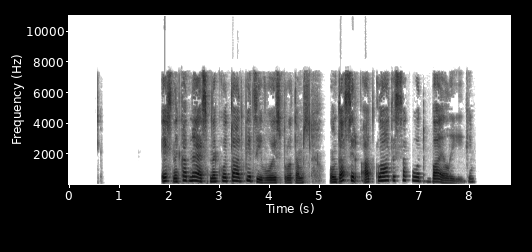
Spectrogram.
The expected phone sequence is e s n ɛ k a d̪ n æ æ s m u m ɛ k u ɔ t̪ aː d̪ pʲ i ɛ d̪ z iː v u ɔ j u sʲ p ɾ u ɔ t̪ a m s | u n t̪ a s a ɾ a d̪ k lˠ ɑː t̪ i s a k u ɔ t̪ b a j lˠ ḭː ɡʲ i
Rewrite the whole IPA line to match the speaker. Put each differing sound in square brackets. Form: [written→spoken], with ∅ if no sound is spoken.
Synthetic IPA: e s n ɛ k a d̪ n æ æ s m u [m→n] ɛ k u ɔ t̪ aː d̪ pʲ i ɛ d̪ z iː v u ɔ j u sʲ p ɾ u ɔ t̪ a m s | u n t̪ a s [a→i] ɾ a [d̪→t̪] k lˠ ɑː t̪ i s a k u ɔ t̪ b a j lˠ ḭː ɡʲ i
